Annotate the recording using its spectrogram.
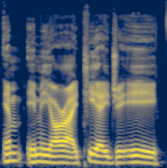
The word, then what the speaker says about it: Meritage: And incidentally, it's Meritage, and it's not the French pronunciation, so it's Meritage.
